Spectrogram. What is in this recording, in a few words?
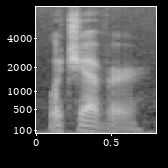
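"whichever" English, US; pronunciations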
